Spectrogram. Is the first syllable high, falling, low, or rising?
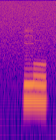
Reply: high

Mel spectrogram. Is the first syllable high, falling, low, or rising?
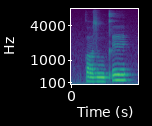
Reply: low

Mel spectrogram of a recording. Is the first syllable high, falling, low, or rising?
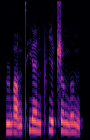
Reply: low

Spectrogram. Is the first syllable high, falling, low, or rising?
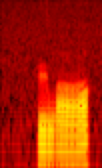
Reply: rising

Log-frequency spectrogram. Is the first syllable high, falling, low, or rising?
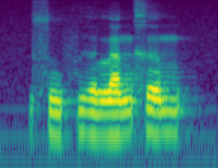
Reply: low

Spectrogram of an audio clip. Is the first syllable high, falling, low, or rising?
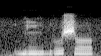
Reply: low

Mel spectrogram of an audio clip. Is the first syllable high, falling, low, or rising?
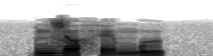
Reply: high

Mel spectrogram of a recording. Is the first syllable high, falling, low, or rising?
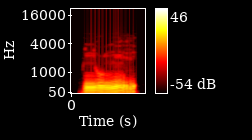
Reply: low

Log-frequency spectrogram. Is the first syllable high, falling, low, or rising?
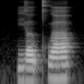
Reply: low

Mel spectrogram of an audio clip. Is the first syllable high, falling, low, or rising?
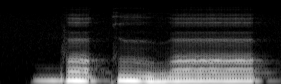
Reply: falling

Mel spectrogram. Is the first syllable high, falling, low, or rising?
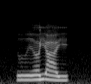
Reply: rising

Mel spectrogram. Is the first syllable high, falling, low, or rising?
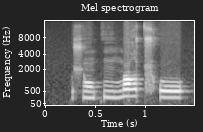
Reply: low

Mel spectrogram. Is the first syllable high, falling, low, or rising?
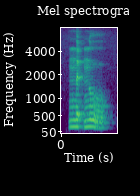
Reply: high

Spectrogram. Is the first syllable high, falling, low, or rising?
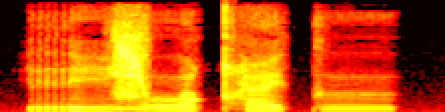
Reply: falling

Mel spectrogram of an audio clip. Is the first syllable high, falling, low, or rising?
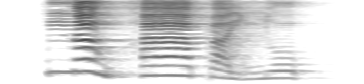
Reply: falling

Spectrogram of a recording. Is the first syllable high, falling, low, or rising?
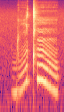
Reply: rising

